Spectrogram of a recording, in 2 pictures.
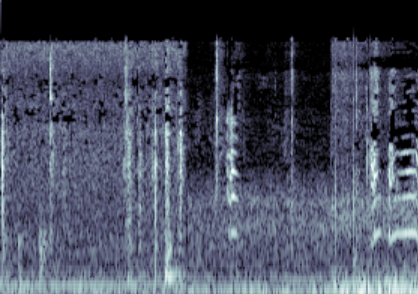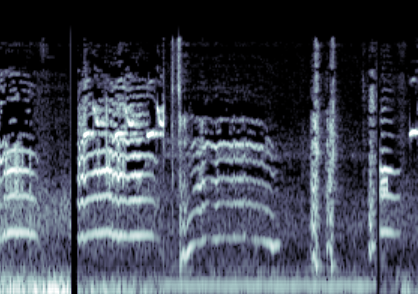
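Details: Domestic cat chattering, or chirping, in a few short bursts: bright, harmonic chirps with a slight upward bend, clustered around the middle and later part, with scattered clicks and a low background hum between them.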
